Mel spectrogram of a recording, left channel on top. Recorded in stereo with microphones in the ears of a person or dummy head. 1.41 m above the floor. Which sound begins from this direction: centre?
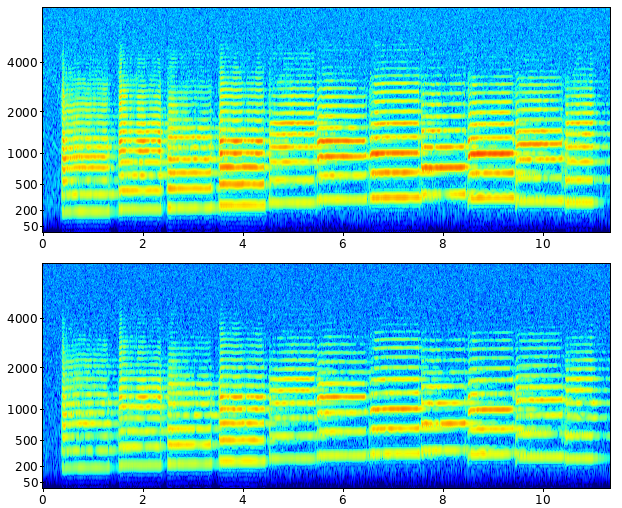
A trumpet, at 0.4 s.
